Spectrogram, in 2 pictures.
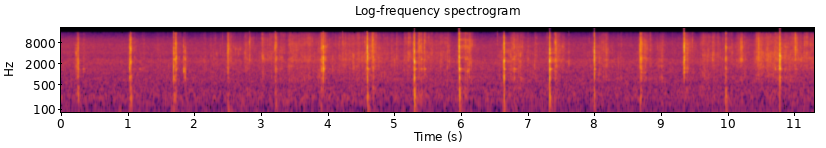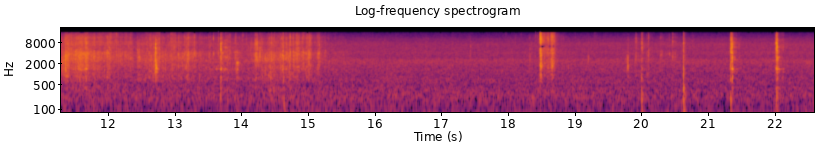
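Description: A small blade chops and scrapes into dry soil in quick, sharp strokes.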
